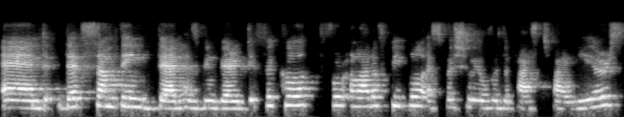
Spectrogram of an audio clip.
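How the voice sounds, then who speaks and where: A woman with a slight Czech accent speaks at a moderate pace with hardly any pauses. Her fairly high voice shows ordinary pitch variation. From Czechoslovakia. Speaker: nonprofit founder. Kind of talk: interview.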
